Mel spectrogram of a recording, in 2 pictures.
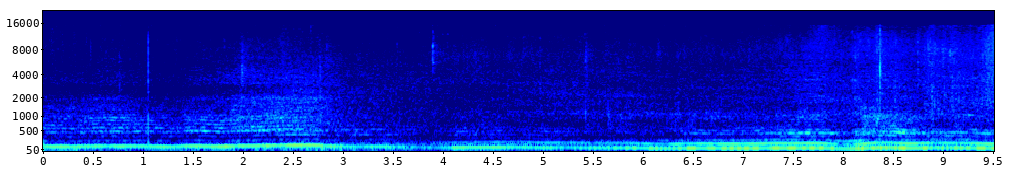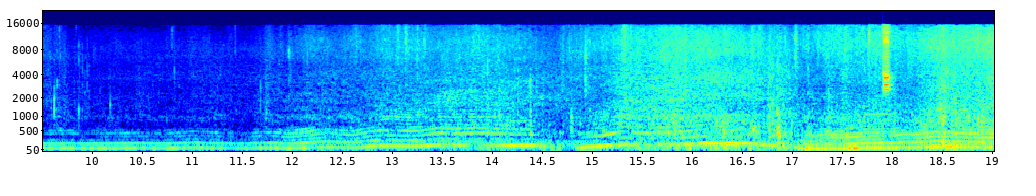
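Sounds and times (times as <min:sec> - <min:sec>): car engine revving: 0:04.1 - 0:19.0.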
